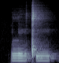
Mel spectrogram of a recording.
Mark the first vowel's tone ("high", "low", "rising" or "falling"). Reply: low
